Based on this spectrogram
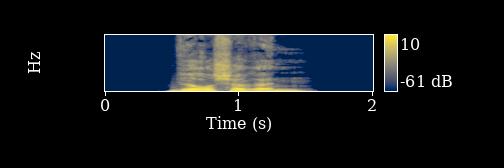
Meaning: inflection of wirsch: 1. strong genitive masculine/neuter singular comparative degree 2. weak/mixed genitive/dative all-gender singular comparative degree
- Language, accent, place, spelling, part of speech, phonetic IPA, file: German, Germany, Berlin, wirscheren, adjective, [ˈvɪʁʃəʁən], De-wirscheren.ogg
